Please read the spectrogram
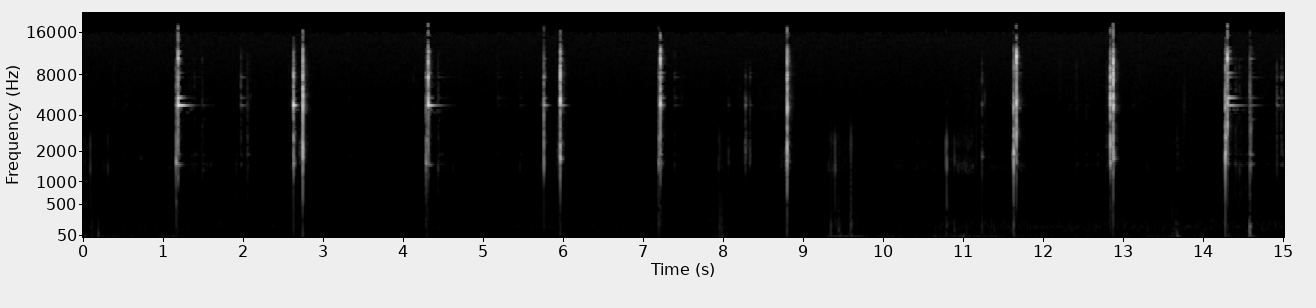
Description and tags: Playing around with a zippo lighter case
Sound-effects, Lighter, Zippo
